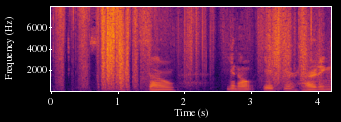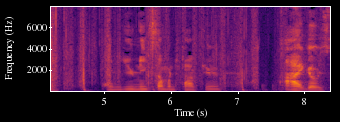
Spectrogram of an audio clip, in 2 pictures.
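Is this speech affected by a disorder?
Yes: cerebral palsy; cerebral palsy since birth.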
